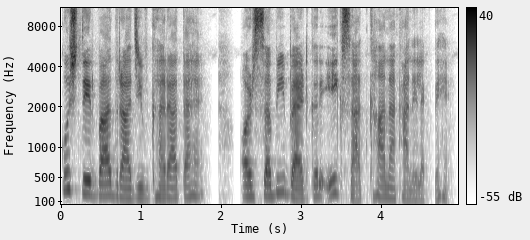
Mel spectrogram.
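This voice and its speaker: A woman's voice: lowish voice, measured pace. Woman narrating a family storybook tale.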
